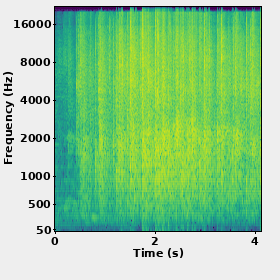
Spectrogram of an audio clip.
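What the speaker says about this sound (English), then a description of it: "Please clap for us." A seminar audience at an innovation conference applauds loudly, a dense, sustained wash of many hands clapping that swells in after a brief quiet start and holds steady to the end.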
